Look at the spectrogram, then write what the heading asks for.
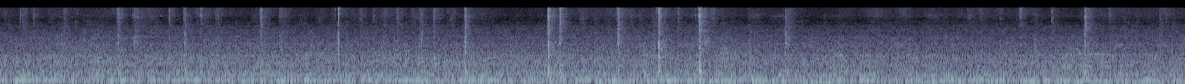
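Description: Steady low hum and rumble inside an Amtrak passenger coach, with a few faint light clicks scattered through the middle.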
